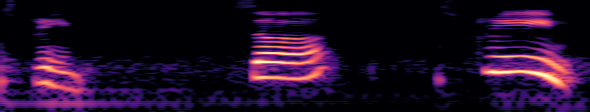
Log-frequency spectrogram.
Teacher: हालांकि देखो कॉन्सोनेंट इसमें कितने आए हैं, स ट र। ओके, पर ई एक है, वावल साउंड वन है और एक ही पार्ट है। प्रोनाउंस भी हम देखो दो पार्ट में नहीं करे, जैसे मैंने आपको प्रोनाउंस करके बताया था जियरो, हियरो, बट स्ट्रीम एक ही बार में बोला, नो पार्टीशन। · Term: मोनोसिलेबिक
